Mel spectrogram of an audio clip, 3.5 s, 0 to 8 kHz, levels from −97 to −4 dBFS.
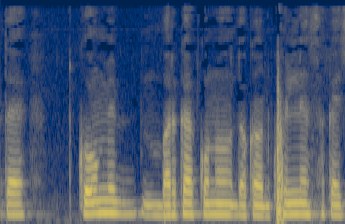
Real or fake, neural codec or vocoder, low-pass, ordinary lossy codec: real; none; 7.2 kHz; MP3, 32 kbps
